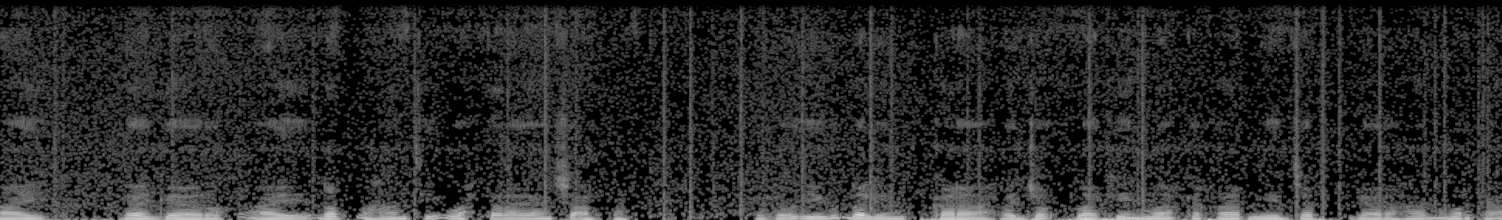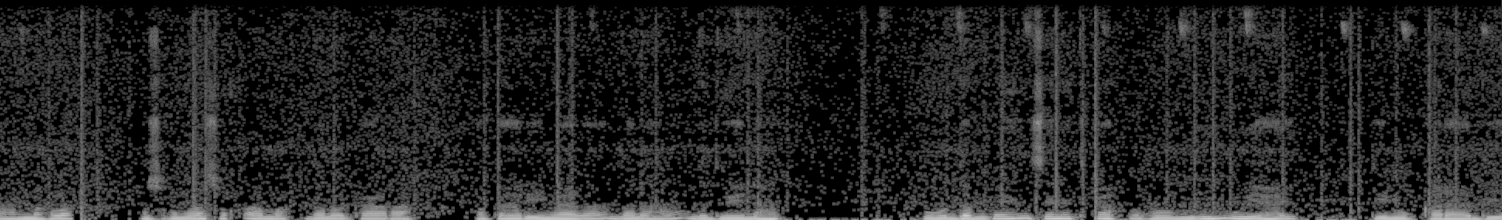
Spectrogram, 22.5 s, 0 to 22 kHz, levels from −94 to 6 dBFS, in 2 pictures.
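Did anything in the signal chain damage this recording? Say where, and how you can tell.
Yes. Overdone noise removal in the processing stage affects the whole speech clip: gating of bands near the noise estimate leaves near-silent gaps with twinkling specks, and quiet voice detail is stripped. A spectrogram shows flickering isolated bins and black holes between harmonics.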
